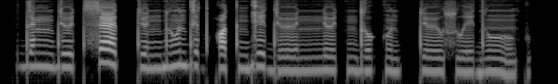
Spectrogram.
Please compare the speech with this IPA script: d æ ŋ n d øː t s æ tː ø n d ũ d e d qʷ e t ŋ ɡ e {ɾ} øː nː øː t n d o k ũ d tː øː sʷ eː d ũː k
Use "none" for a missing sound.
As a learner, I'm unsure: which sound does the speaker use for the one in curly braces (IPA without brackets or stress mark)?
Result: d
